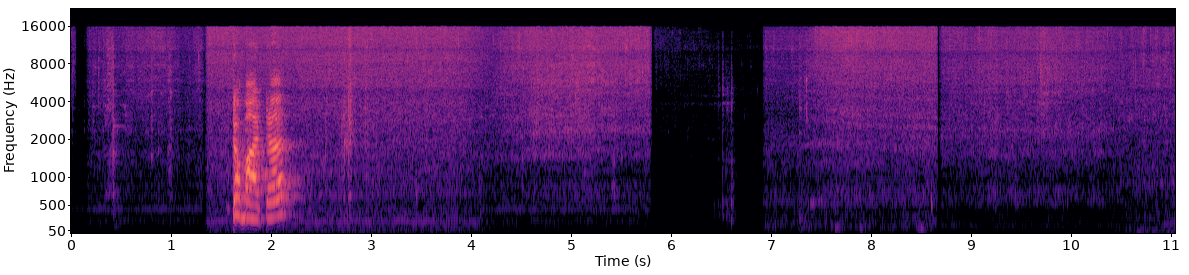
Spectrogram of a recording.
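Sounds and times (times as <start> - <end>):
tomatoes sizzling in hot oil: 1.2 - 5.8, 7.0 - 11.0.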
